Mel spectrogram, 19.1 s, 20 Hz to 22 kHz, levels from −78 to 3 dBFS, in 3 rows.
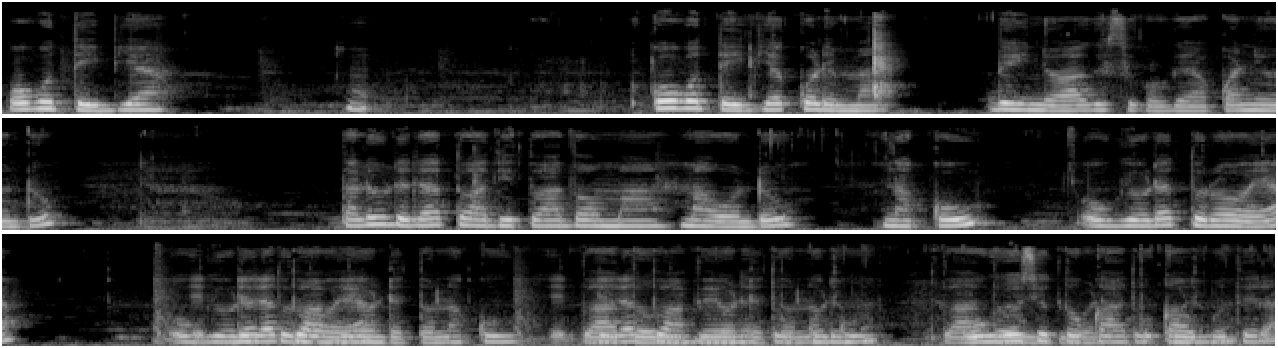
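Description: From start to finish the speech carries MP2 compression. The top end is dull. Coarse, gurgling grain sits plainly in the sound. Upper sub-bands seem starved of bits and flicker out. That fits a likely low rate near 80 kbps.

At 11.80 s, between "twathiĩ twathoma maũndũ nakũu" and "ũgĩ ũrĩa twaheo", a single sharp click stands out. It points to likely dropped samples. Only a handful went missing, well under a millisecond. The waveform jumps straight to a later value.

From 13.50 s to the end, a doubled audio track appears. A second full-band copy of the speech runs about two seconds behind the original. It is about 5 dB quieter. It has no room colour and starts abruptly. A likely cause is a slower second capture path.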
